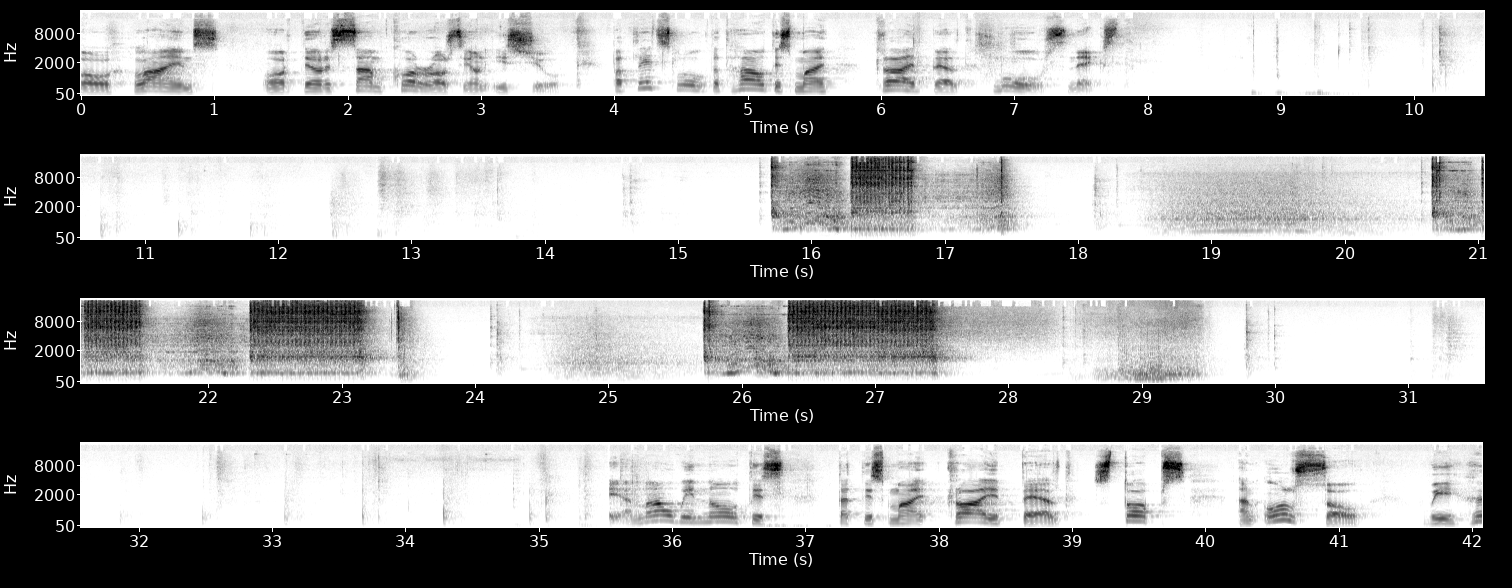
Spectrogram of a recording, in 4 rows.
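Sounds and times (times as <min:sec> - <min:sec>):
car starter cranking engine: 0:15.6 - 0:23.4, 0:24.3 - 0:27.8
starter clicking: 0:15.6 - 0:23.5, 0:24.1 - 0:27.8.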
